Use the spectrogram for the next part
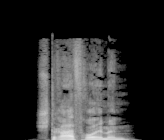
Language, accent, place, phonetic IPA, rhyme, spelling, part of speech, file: German, Germany, Berlin, [ˈʃtʁaːfˌʁɔɪ̯mən], -aːfʁɔɪ̯mən, Strafräumen, noun, De-Strafräumen.ogg
- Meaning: dative plural of Strafraum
